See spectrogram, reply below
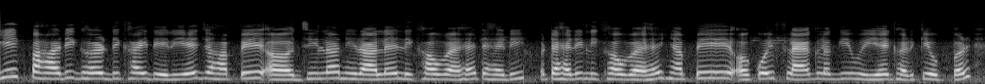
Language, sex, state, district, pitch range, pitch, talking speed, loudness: Hindi, female, Uttarakhand, Tehri Garhwal, 230-270 Hz, 250 Hz, 200 wpm, -16 LUFS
